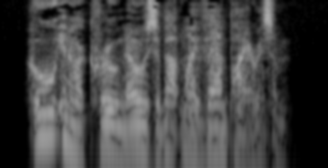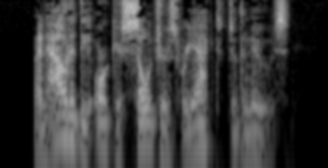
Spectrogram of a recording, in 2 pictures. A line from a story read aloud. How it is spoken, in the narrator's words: Lowering my voice to a whisper, I asked my first mate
